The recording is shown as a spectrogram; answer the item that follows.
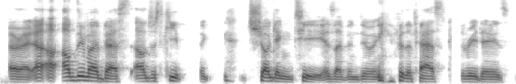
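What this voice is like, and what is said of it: Gravelly voice with a cold. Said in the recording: “I'm a little under the weather. You might be able to hear my voice. I got a bit of a cold... my voice is just a little more gravelly now than it usually is”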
